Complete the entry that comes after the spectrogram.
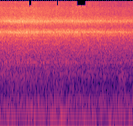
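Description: Potatoes sizzling in a hot pan at breakfast time, a steady close frying hiss that holds evenly throughout with no talking.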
